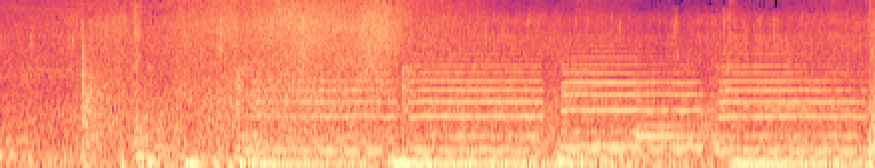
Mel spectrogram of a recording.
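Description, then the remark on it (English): A loud, steady roar of wind and rain sweeps through a stormy wash of noise, while sustained musical tones hold and shift above it. No one speaks. “Damn the storm!”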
